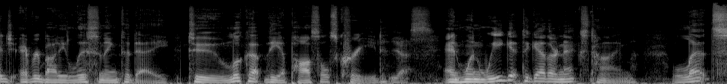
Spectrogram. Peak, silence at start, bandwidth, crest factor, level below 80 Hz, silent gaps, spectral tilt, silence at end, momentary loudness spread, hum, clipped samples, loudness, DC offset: -10 dBFS; 0 s; 19 kHz; 16 dB; -44 dBFS; none; -5.5 dB/octave; 0 s; 12 LU; none; under 0.1%; -27 LUFS; under 0.1%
